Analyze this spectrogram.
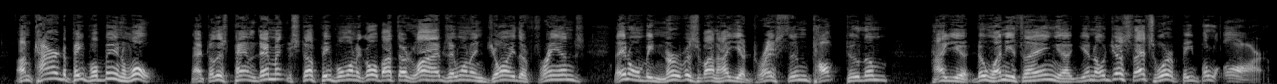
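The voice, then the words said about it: Put-on Cajun accent. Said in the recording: “I like to use the accent ... he's a good old Cajun”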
